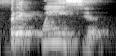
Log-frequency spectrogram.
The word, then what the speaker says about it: frequência: Frequência, aqui não tem dígrafo, porque o U é pronunciado, só seria dígrafo se a pronúncia fosse frequência.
